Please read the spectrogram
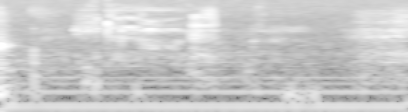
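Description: A quiet pause between spoken phrases: a steady low electrical hum from the sound system, with a faint breathy hiss in the first second or so.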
